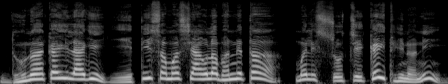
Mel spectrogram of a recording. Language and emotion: Nepali, surprised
